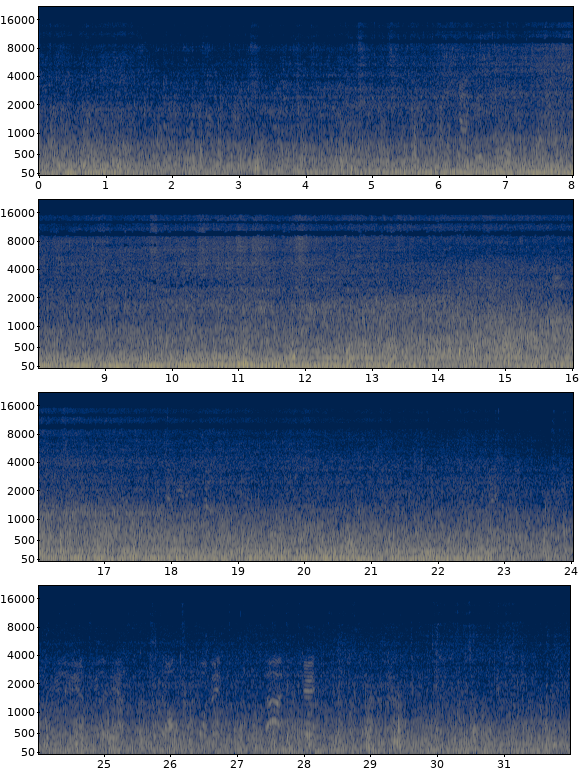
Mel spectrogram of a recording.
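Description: Low, steady engine drone of a motor cruiser passing close by on the river, with its wash on the water. The drone grows through the first half and drops away abruptly about three-quarters of the way through.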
